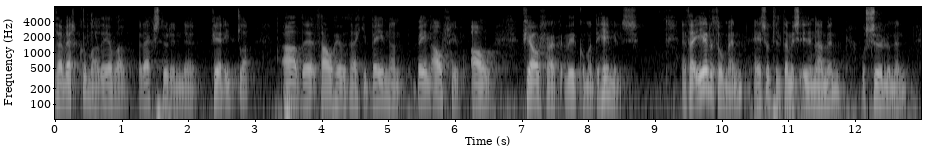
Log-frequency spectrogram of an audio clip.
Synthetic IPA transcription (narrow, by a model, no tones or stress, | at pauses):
θaðvɛr̥kʏmaðɛvaðrɛkst̪ʏɾɪn | fjɛːɾit̪la | aðθawɦɛvʏθaðɛhcɪpejnanpeːjnaːwr̥ɪvawfjaːwr̥aɣvɪðkʰɔmant̪ɪɦeːjmɪlɪs | ɛnθaðɛɾʏθowmɛnːḛjnsɔt̪ʰɪlt̪ajmɪsɪðnamɛnːɔɣsœːlʏmɛnː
